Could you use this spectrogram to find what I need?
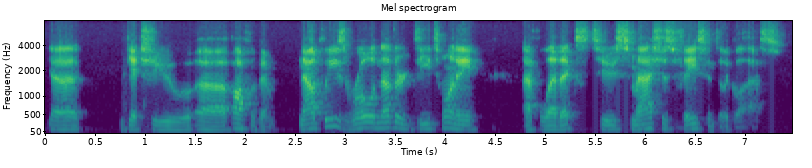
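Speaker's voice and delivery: ordinary talk, nothing marked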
